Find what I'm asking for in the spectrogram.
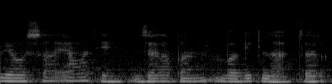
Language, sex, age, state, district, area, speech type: Marathi, male, 18-30, Maharashtra, Kolhapur, urban, spontaneous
